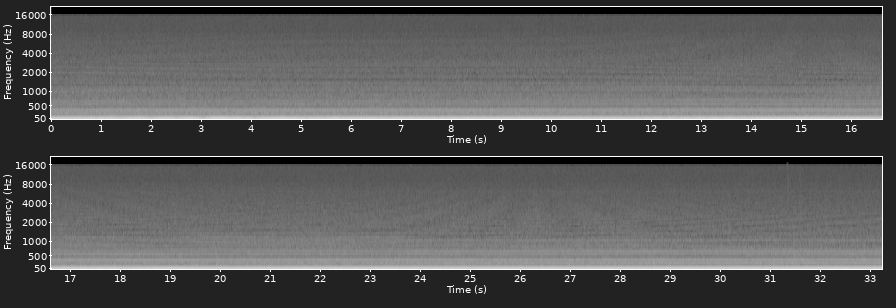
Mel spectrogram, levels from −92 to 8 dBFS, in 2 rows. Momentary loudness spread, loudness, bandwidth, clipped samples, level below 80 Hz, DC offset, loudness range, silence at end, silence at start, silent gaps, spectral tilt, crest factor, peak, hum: 1 LU; -20 LUFS; 16 kHz; under 0.1%; -16 dBFS; under 0.1%; 0 LU; 0 s; 0 s; none; -5.5 dB/octave; 10 dB; -6 dBFS; 50 Hz at -15 dBFS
